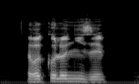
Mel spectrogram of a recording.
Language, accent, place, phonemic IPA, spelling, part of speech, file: French, France, Lyon, /ʁə.kɔ.lɔ.ni.ze/, recoloniser, verb, LL-Q150 (fra)-recoloniser.wav
- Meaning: to recolonize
